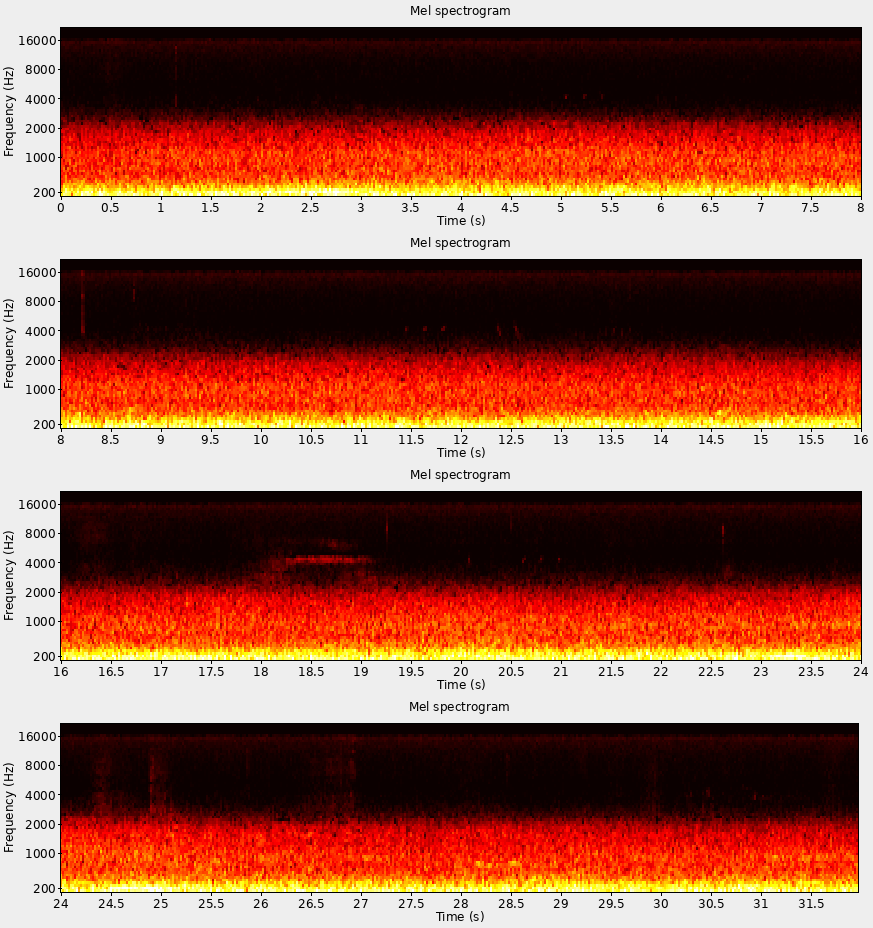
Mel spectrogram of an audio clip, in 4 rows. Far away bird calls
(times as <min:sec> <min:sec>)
0:17.9 0:19.3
